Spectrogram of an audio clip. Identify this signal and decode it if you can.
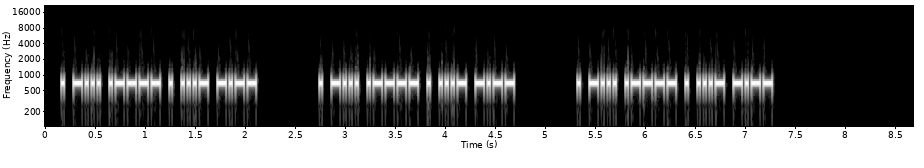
Morse code, heard as a keyed tone, about 40 wpm, 700 Hz. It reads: EB1EVY EB1EVY EB1EVY
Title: DXCC-100 Call Signs - 6 Characters - Repeated 3x - 40wpm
